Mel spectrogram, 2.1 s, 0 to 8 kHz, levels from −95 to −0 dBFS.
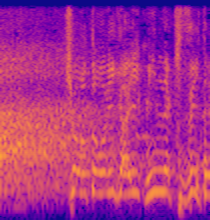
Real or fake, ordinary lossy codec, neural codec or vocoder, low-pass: real; none; none; 7.2 kHz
